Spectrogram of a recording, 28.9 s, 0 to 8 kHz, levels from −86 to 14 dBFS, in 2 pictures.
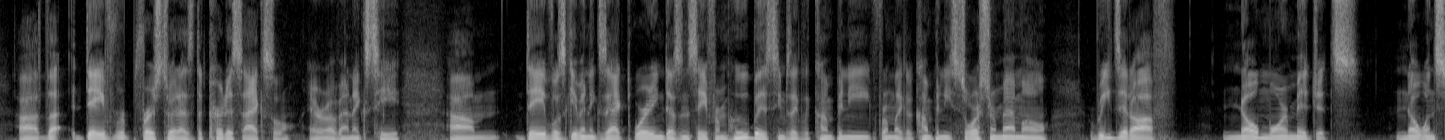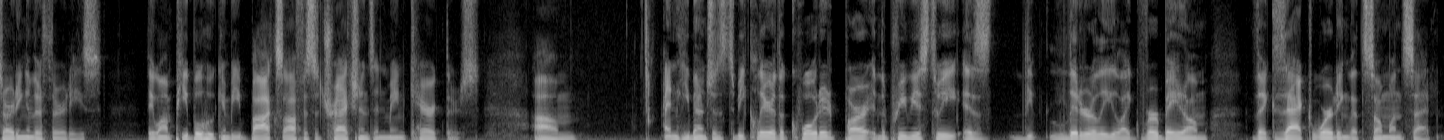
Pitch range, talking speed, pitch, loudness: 105-125 Hz, 175 wpm, 115 Hz, -19 LUFS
